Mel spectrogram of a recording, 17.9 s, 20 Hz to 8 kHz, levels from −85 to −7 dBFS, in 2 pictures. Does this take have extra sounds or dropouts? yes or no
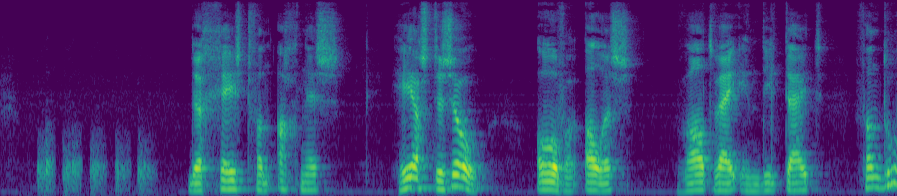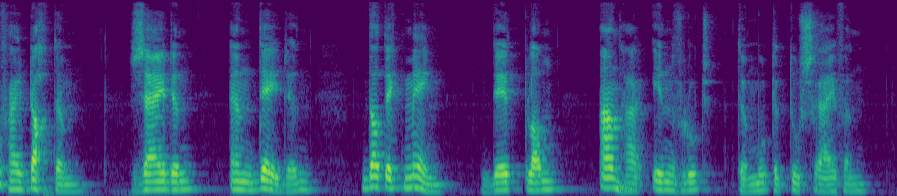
yes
